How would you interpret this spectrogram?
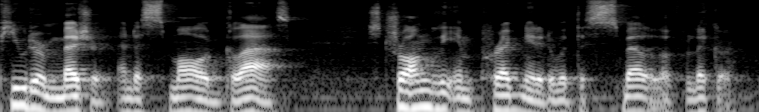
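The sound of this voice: The voice reads in an unforced manner, its pitch varying in an ordinary way.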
